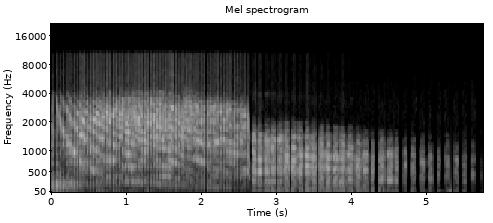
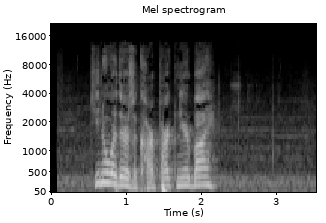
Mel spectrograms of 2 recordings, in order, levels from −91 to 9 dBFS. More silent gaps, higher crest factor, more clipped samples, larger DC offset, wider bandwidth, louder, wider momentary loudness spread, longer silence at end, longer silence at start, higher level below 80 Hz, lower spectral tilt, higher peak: first, 4.31-4.35 s, 4.63-4.67 s, 4.73-4.78 s, 4.86-4.90 s vs none; about the same, 20 dB vs 20 dB; neither; neither; second, 11 kHz vs 13 kHz; second, -23 LUFS vs -18 LUFS; first, 18 LU vs 10 LU; second, 0.35 s vs 1.35 s; second, 0 s vs 0.5 s; second, -62 dBFS vs -28 dBFS; second, -2 dB/octave vs -7 dB/octave; second, -6 dBFS vs 0 dBFS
